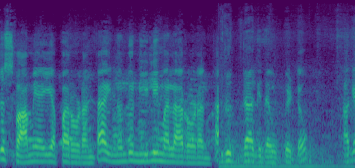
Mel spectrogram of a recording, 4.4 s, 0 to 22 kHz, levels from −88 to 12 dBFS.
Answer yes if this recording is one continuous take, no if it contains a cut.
no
